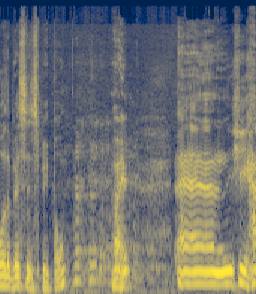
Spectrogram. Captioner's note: laughter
